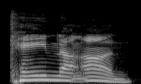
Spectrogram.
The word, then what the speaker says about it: Canaan: So Canaan, is that how it's pronounced? Yeah, like Canada.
